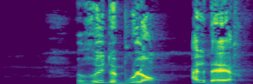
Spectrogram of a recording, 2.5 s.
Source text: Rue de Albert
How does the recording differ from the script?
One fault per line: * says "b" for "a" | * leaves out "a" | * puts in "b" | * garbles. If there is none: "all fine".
* puts in "Boulan"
